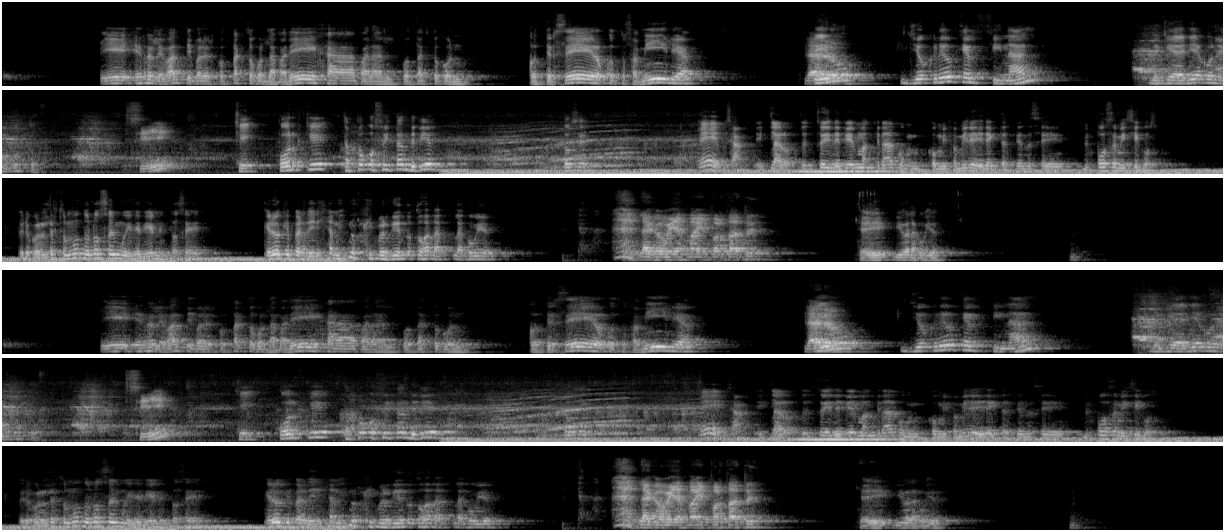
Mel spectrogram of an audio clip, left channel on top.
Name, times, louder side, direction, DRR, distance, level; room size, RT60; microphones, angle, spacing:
voice 1, 1.0-4.6 5.3-6.9 8.1-8.5 9.0-10.4 11.5-12.6 14.5-14.7 15.0-16.6 17.8-18.1 19.2-23.7 24.6-26.4 27.0-29.3 33.0-33.8, left 3 dB, 55° left, 9 dB, 0.4 m, -22 dB
voice 2, 8.0-8.4 13.5-13.9 30.5-32.0 35.1-35.2, right 1 dB, 25° right, 3 dB, 0.6 m, -20 dB
sound 1, 11.3-19.2, right 3 dB, 70° right, 0.8 m, -32 dB
sound 2, 16.6-27.9, equal, 40° left, 0.8 m, -25 dB
4.6 x 2.2 x 4.2 m, 0.69 s
head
